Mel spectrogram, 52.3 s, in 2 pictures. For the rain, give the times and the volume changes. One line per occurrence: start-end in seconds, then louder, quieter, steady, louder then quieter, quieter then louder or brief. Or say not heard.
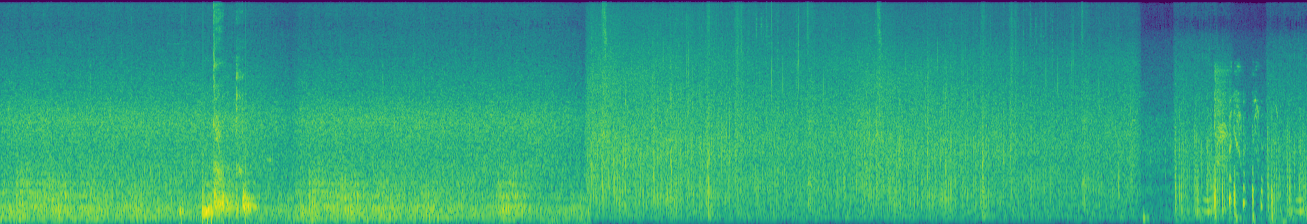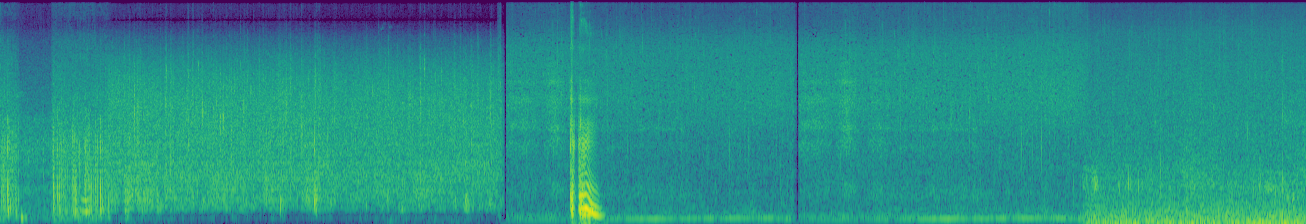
0.0-52.2 quieter.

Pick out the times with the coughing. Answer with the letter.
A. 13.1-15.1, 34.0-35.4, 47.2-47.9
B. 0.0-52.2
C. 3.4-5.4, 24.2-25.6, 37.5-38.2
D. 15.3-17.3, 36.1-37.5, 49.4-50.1
C.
